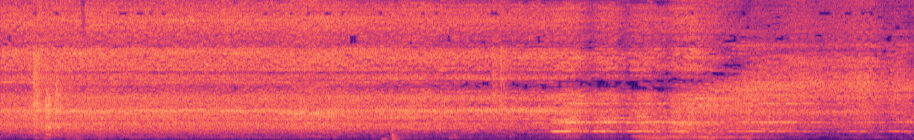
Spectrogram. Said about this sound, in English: This sounds creepy, do not you? As I say, without reverb. What? That's like standard spirit box without reverb. Not bad. It sounds like um, some old computer game.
